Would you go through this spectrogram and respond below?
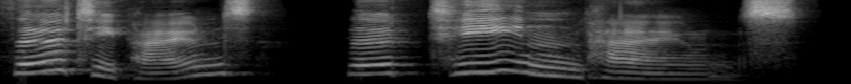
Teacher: if a speaker knows that it's important not to confuse the two numbers, then they will stress the teen part because that's the syllable that gives the most important information in that case.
